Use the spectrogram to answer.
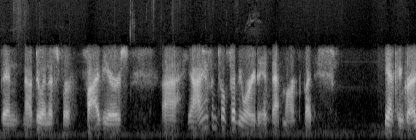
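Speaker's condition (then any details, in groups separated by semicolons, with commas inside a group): No condition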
